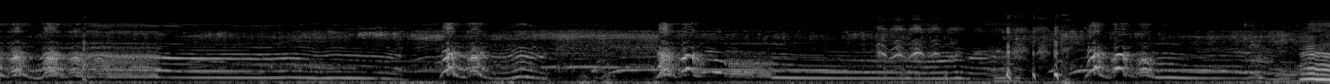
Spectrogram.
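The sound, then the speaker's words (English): A real dog howls and barks insistently at a robotic mechanical dog, long wavering howls broken by sharp yips and barks, loud, with a low background rumble throughout. “That now has a robotic mechanical dog that's now been constructed, and which is fine as far as it goes until it runs into a real dog, and this ensues.”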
